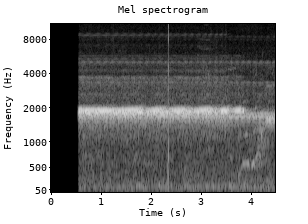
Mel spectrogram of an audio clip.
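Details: Warm May day, mating season: an American toad at a shallow pond near Warbler Bridge, Wehr Nature Center, gives a loud, unbroken high trill lasting about three seconds before softening, with a faint clicking sound during it.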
